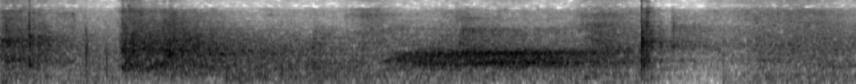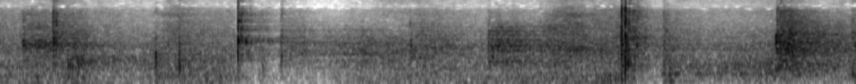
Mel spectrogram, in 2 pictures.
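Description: Hockey goalie's skates and pads scraping across rink ice during butterfly slides, broken by three sharp clacks of hockey pucks being shot and hitting the goalie, about four, seven and ten seconds in.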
